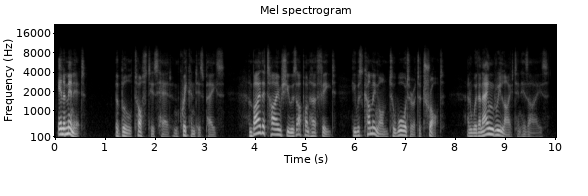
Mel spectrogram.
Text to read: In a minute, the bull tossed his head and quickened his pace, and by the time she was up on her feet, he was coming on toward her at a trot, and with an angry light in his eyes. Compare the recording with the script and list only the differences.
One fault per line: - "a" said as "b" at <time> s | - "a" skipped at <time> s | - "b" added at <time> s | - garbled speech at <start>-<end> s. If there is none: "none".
none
